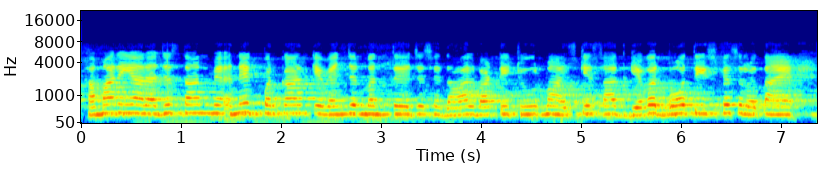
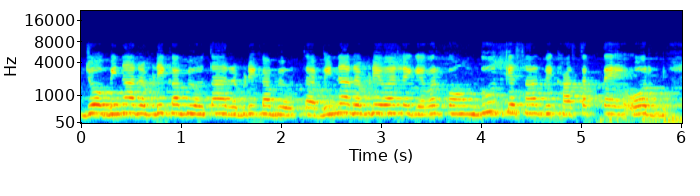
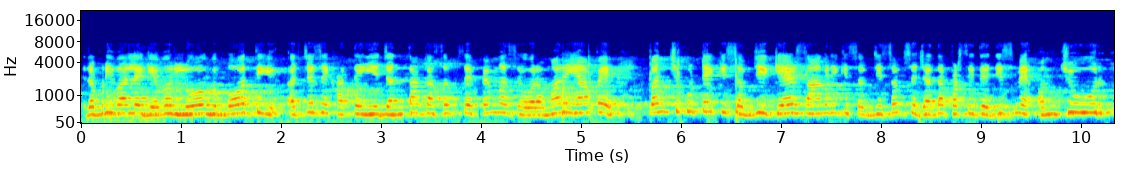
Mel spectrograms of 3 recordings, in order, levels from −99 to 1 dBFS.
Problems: background conversations at intervals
